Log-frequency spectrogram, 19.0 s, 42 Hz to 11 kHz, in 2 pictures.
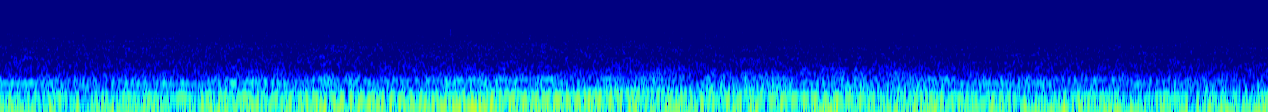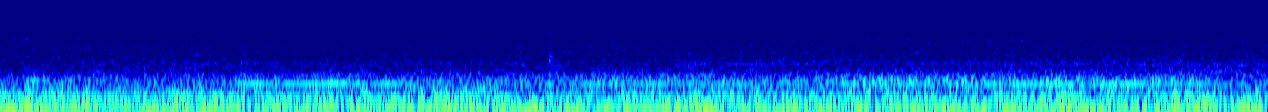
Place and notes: Songjiang Rd., Taipei City - Traffic Noise
Walking on the road, Traffic Noise, Jogging game, Binaural recordings, ( Keep the volume slightly larger opening )Zoom H4n+ Soundman OKM II
Zhongshan District, Taipei City, Taiwan, 15 February, 15:46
